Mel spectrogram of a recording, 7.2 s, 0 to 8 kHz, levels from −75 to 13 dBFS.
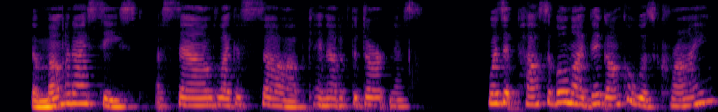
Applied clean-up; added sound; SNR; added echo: neural mask model DeepFilterNet 3.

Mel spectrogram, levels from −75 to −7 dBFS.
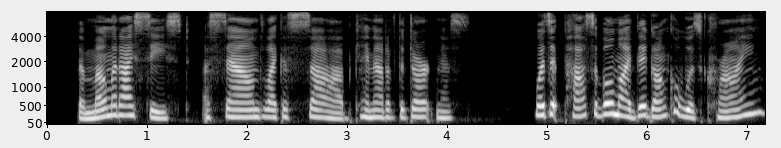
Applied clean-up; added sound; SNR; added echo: none; none; none; none.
